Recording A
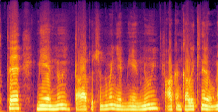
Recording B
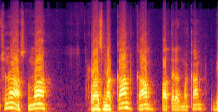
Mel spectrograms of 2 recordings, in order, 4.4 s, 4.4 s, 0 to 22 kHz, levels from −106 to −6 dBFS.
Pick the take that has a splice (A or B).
A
